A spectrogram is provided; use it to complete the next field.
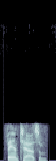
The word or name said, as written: phantasm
